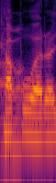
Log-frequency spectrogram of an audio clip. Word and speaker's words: capoeira: Capoeira, you said it right. Capoeira. Yep. You got to put a little inflection in there. You do need a little bit of that, yeah.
